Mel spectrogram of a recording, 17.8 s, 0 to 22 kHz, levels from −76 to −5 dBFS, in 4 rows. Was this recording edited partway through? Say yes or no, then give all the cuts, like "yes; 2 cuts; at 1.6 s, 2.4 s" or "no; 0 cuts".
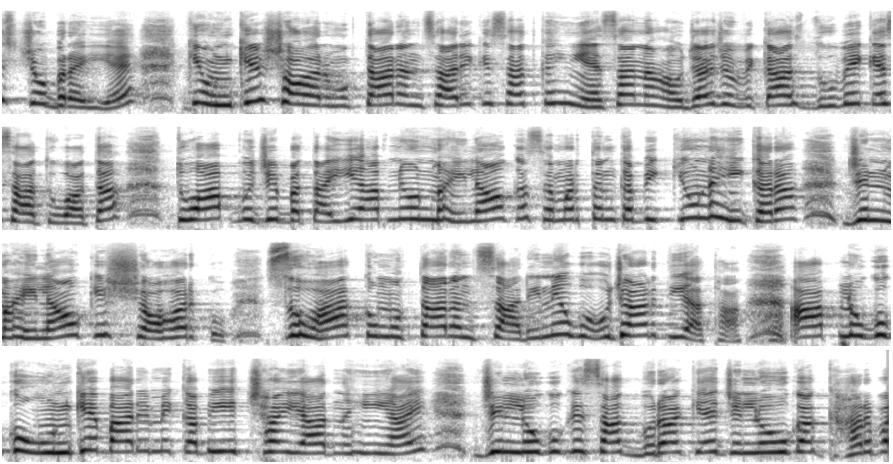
no; 0 cuts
